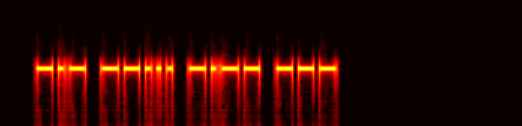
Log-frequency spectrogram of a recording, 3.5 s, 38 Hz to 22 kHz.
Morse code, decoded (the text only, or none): K7YO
